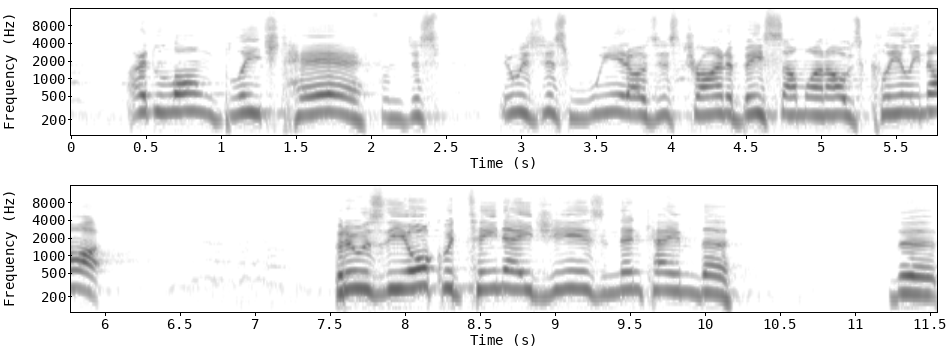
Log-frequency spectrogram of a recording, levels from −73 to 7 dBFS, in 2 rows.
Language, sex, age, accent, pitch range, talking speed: English, male, 20-39, Australian, 185-240 Hz, 175 wpm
